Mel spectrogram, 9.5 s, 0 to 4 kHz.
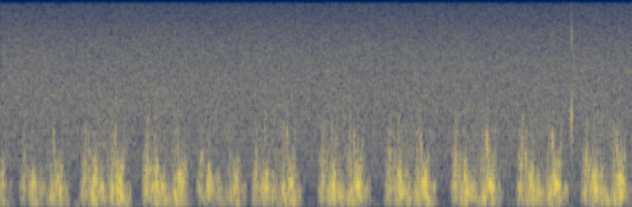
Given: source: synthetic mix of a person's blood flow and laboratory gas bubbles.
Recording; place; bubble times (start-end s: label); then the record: Doppler ultrasound of blood flow; precordium
8.54-8.59 s: bubbles
From the record:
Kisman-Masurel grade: 113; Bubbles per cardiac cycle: 1 to 2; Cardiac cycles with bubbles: 1 to 10%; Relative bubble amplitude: loud (0.450 to 0.775); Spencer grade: 1 (occasional bubble signal discernible with the cardiac motion signal, with majority of cardiac periods free of bubbles); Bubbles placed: anywhere in the cardiac cycle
